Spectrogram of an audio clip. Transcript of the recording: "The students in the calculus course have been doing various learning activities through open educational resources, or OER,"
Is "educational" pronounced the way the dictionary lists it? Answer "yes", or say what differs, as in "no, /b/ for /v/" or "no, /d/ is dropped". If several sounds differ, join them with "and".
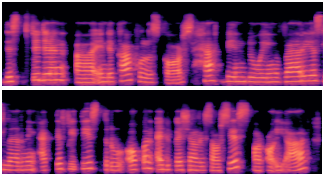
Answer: no, /n/ is dropped and /n/ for /l/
